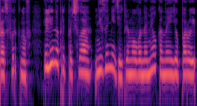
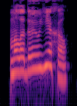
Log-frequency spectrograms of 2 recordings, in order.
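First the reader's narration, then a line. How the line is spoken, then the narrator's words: Short chuckle. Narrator (Russian): хохотнула Ирина Витальевна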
